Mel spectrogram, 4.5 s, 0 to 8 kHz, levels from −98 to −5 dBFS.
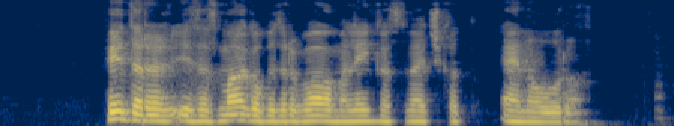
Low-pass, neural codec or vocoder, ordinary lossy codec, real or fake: none; none; none; real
